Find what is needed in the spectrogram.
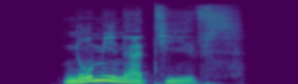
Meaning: genitive singular of Nominativ
- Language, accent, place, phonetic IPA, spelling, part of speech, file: German, Germany, Berlin, [ˈnoːminaˌtiːfs], Nominativs, noun, De-Nominativs.ogg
